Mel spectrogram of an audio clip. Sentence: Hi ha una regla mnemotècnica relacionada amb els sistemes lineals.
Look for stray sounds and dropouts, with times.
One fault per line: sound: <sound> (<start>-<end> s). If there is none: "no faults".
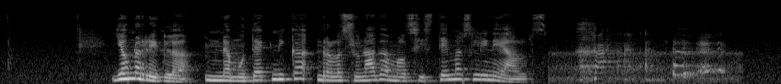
sound: laugh (5.7-7.3 s)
